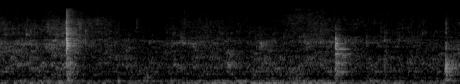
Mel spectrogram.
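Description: Thick tomato-onion masala sizzling and bubbling in a non-stick kadai while it is stirred and fried with a silicone spatula, just after tomato puree has been added. A few sharp taps of the spatula against the pan: the loudest just under a second in, two more near the end.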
